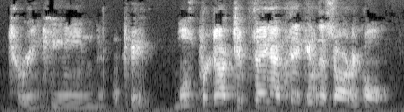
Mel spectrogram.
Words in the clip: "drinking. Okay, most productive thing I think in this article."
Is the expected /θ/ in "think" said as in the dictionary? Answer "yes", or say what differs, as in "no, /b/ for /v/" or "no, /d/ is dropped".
yes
